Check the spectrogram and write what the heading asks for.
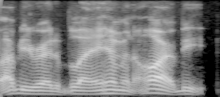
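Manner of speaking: normal talking voice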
